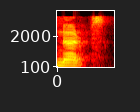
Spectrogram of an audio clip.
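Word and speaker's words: snRNPs: ribonucleoprotein particles that are abbreviated as SN R and PS or pronounced nerves there are two types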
